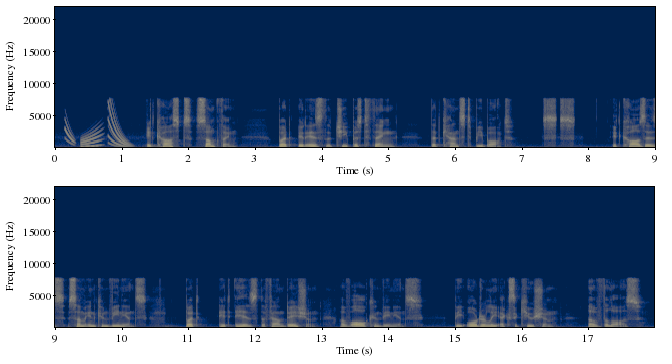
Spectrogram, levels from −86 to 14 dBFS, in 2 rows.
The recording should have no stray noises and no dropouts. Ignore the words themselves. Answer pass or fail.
fail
